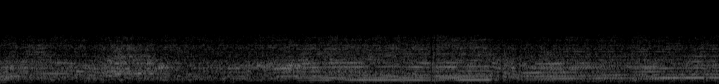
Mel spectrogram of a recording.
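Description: A racing car in Forza Motorsport 4 drives with a continuous revving engine whine that rises and falls, with hints of tire noise, fairly quiet and unbroken for several seconds.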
